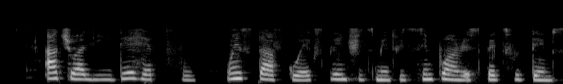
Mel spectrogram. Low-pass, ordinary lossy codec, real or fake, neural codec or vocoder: 5.4 kHz; AAC, 32 kbps; real; none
